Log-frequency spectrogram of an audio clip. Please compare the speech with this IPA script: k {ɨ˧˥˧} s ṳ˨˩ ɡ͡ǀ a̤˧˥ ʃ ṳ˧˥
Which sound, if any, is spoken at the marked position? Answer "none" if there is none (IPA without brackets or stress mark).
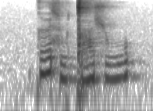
ɨ˧˥˧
